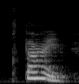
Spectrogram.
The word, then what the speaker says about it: Қытай: Так вот, теперь вы будете знать, как это пишется и читается. Вот такие чудеса. Погнали! Қытайдан жеткізу. Как нам прочитать слово Қытай? Қытай.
